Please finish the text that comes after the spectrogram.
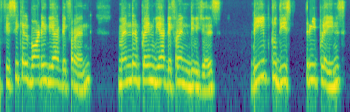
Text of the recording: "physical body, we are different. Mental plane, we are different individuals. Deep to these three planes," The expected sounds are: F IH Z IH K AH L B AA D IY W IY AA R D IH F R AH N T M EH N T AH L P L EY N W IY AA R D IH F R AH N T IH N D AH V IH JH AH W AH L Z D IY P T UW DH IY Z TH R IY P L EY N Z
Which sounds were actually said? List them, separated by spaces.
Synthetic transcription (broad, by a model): F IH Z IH K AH L B AA D IY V IY AA R D IH F R AH N T M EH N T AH N P L EY N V IY AA R D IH F R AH N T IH N D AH V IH JH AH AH L S D IY P T UW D IY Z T R IY P L EY N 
